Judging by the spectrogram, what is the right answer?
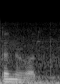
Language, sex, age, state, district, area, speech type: Punjabi, male, 18-30, Punjab, Kapurthala, rural, spontaneous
